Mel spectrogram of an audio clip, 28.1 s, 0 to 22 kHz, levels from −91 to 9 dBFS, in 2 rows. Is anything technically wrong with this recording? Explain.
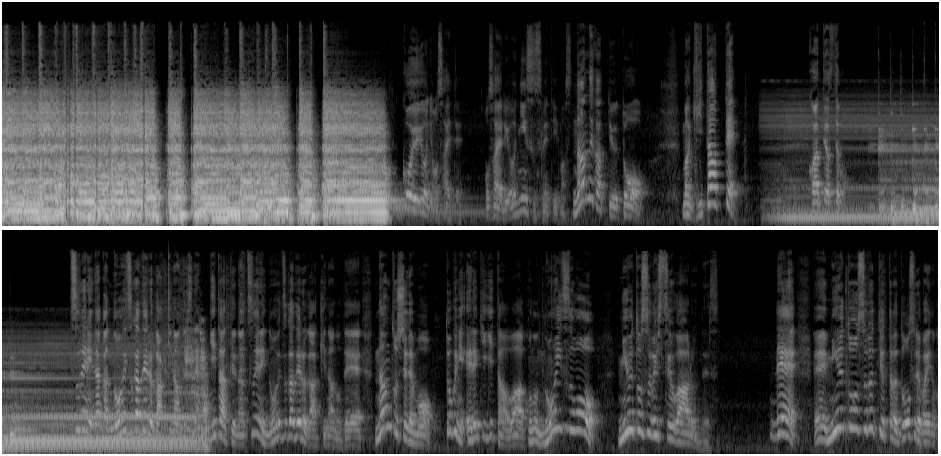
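Yes, two related transmission faults affect the opening seconds.

From 0.95 to 1.65 s the sound turns choppy, with small pieces dropping out. This is repeated packet loss (robotic sound): six gaps, the longest 24 ms, were patched by extending the preceding sound, so about 17% of that stretch is synthetic fill.

Between 2.11 and 2.16 s there is a brief smear where the audio wobbles momentarily. This is short concealed packet loss: roughly 20 ms of data arrived too late, and the receiver bridged it with 32 ms of continued sound before blending back into the real signal.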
